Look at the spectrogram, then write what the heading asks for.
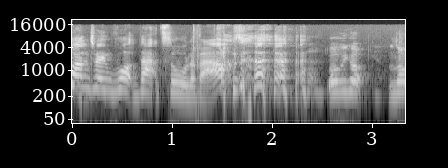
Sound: laughs

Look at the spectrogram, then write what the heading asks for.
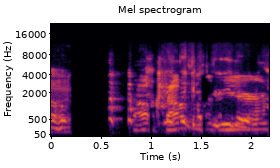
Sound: laughs

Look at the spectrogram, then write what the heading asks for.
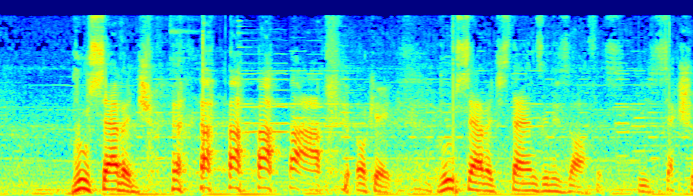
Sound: cracks up

